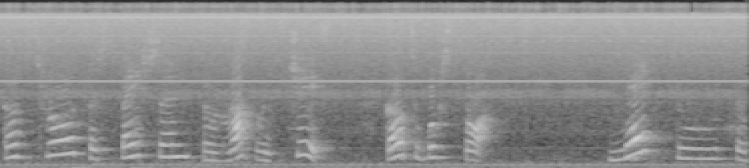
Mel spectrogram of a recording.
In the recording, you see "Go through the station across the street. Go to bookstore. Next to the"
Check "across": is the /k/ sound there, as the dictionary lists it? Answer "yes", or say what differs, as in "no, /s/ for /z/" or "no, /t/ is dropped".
no, /k/ is dropped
